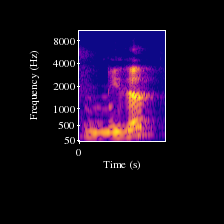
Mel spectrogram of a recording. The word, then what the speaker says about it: neither: इधर और र है य दो तरह से प्रोनाउंस होता है यू कैन से नीदर यू can also say नादर इस similarly you कैन से इदर यू can also say नादर नीदर नादर इदर आइर इ का मतलब है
